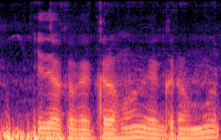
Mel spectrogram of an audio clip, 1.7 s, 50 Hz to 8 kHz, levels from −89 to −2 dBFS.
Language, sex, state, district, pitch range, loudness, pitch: Telugu, male, Telangana, Karimnagar, 95-105 Hz, -15 LUFS, 100 Hz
